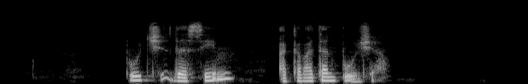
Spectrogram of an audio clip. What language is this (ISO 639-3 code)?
cat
